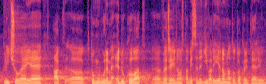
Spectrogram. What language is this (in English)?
Czech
